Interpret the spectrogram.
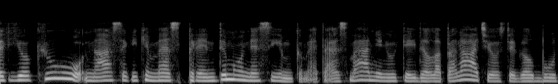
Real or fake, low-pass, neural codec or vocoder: fake; 7.2 kHz; codec, 16 kHz, 1.1 kbps, Voila-Tokenizer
